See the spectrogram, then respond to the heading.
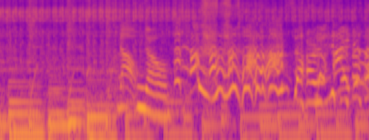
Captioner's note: laughs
